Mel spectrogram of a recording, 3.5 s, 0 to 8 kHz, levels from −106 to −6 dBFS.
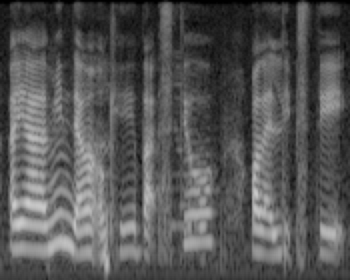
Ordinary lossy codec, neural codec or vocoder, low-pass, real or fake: none; none; none; real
